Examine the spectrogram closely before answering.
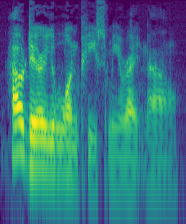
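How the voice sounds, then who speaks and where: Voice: low-pitched, big pitch swings, normal speed, highs cut off. A game streamer reacting live to a story, commenting casually and breaking into dramatic exclamations. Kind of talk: live gameplay reaction and commentary, reading some dialogue aloud. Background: video game music.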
